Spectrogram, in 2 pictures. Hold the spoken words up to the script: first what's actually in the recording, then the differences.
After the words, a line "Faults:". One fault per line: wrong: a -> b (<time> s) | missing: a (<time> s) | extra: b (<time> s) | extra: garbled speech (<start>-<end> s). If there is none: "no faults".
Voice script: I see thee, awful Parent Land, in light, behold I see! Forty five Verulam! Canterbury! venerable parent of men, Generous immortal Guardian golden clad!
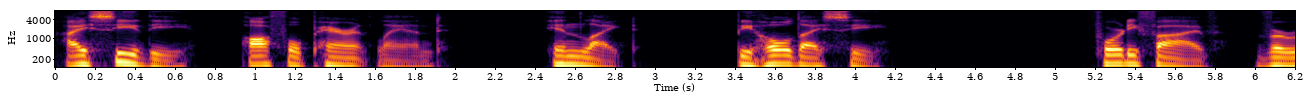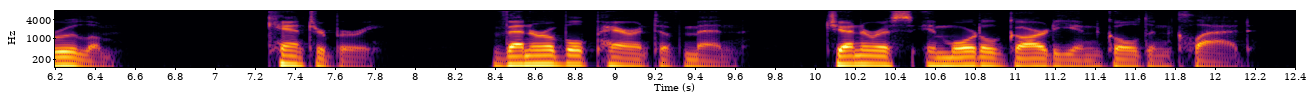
I see thee, awful Parent Land, in light, behold I see! Forty five Verulam! Canterbury! venerable parent of men, Generous immortal Guardian golden clad!
Faults:
no faults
